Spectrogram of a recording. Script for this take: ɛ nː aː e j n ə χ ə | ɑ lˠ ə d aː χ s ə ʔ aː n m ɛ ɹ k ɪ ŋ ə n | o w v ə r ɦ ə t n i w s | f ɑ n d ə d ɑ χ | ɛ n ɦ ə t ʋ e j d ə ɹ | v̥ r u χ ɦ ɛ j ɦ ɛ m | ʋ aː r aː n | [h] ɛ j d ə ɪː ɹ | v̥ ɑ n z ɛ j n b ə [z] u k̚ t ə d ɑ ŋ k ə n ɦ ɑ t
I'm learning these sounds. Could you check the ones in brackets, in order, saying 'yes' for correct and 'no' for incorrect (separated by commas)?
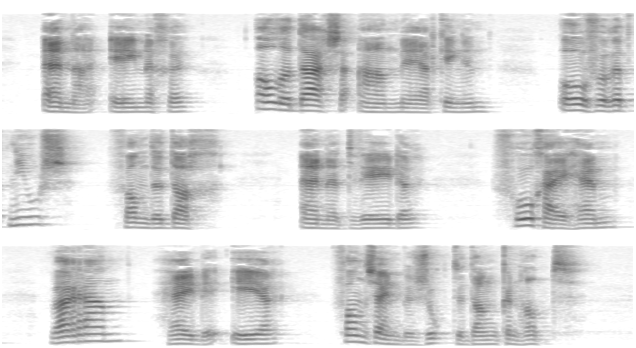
yes, yes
